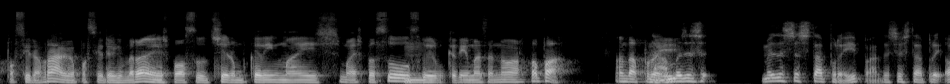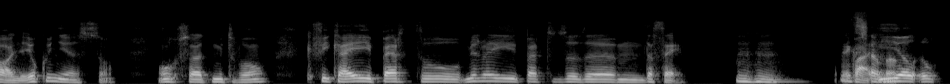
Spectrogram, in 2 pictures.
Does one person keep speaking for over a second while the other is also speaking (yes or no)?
no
